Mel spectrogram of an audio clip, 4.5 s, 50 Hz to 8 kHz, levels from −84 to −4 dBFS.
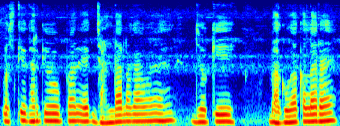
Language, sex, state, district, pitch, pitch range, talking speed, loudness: Hindi, male, Uttar Pradesh, Lalitpur, 165 Hz, 155-175 Hz, 185 wpm, -16 LUFS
